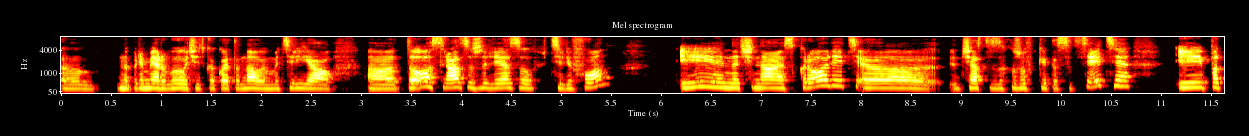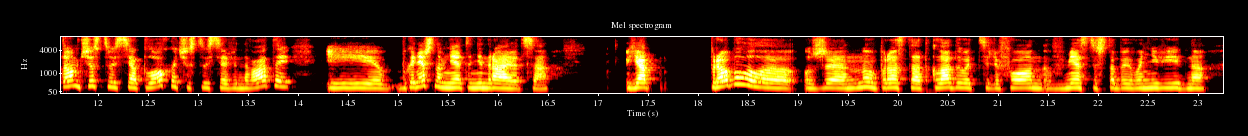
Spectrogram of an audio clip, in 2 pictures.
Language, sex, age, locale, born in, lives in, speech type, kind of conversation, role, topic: Russian, female, 30-34, ru-RU, Russia, United States, conversation, advice, user, Как постоянные отвлечения на телефон мешают вам доводить задачи до конца?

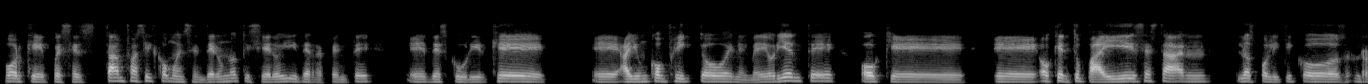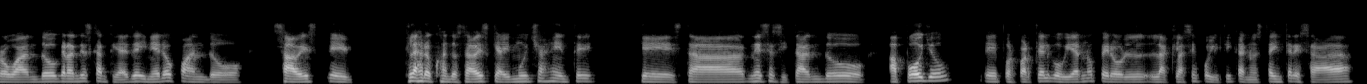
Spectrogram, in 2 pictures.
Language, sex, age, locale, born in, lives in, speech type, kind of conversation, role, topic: Spanish, male, 45-49, es-CO, Colombia, United States, conversation, unstructured, none, ¿Qué opinas sobre la manera en que los medios presentan las noticias?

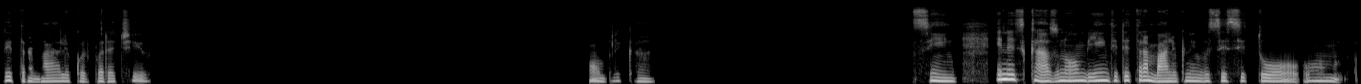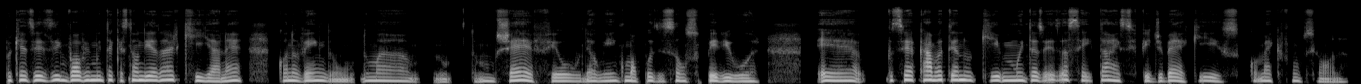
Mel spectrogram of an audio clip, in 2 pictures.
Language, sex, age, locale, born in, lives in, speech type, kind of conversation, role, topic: Portuguese, female, 45-49, pt-BR, Brazil, Portugal, conversation, podcast, host, Como você incorpora feedback sem perder sua visão?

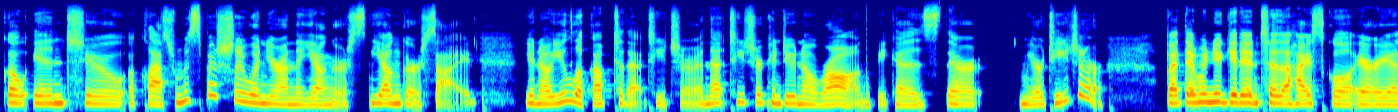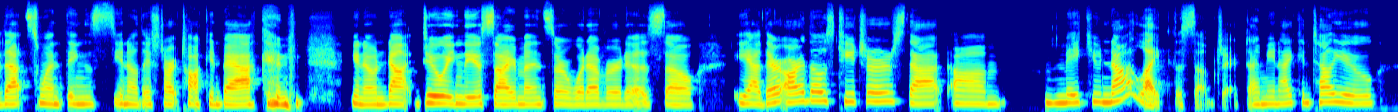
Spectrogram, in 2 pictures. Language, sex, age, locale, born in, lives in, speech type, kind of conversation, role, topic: English, female, 65-69, en-US, United States, United States, conversation, unstructured, none, Which teacher changed your life, and why?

